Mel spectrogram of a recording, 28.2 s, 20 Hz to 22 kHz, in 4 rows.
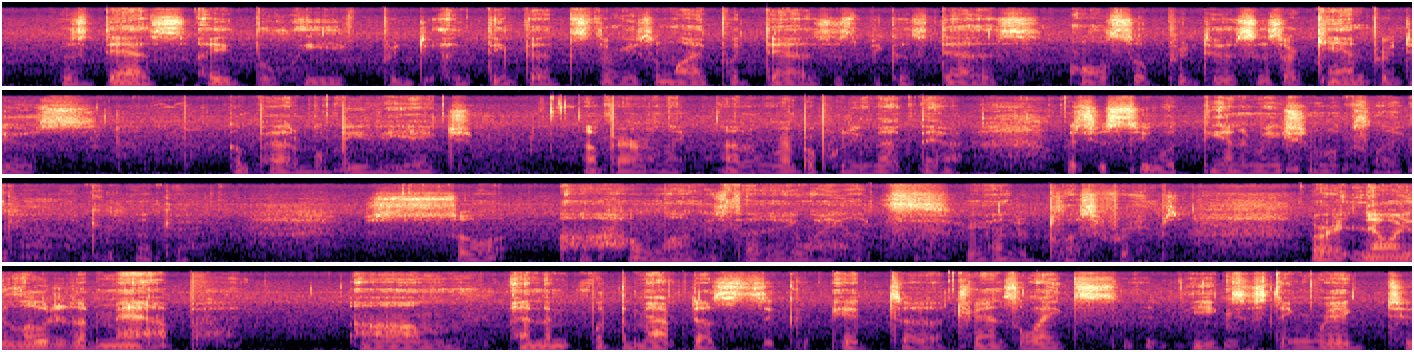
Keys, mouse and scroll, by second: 8.6 click, 12.3 click, 15.1 click, 22.6 click.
